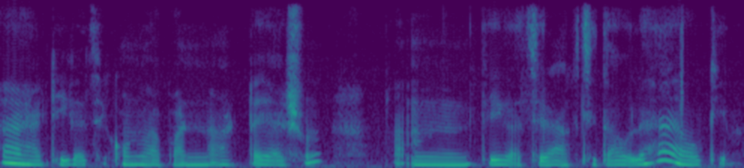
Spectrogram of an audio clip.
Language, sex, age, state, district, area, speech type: Bengali, female, 30-45, West Bengal, Bankura, urban, spontaneous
